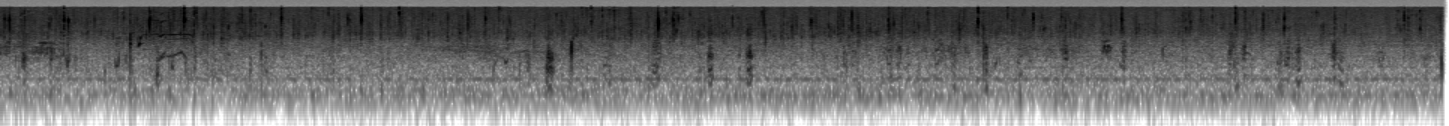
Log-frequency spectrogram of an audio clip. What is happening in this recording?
Water runs, and a duck quacks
